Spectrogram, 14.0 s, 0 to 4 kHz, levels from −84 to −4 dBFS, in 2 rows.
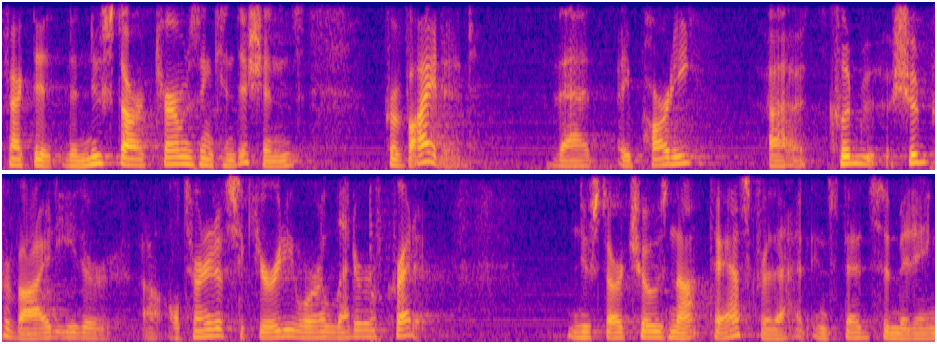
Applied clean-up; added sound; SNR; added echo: none; none; none; none.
